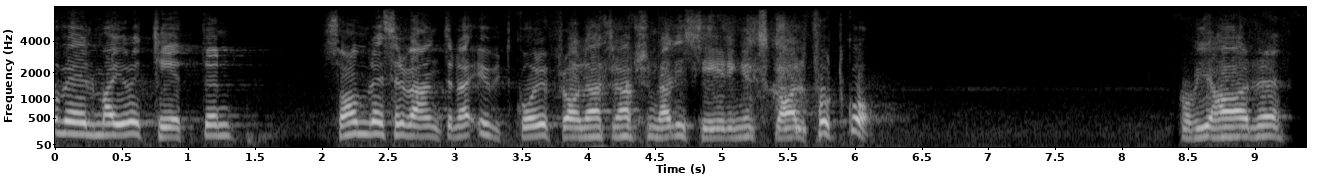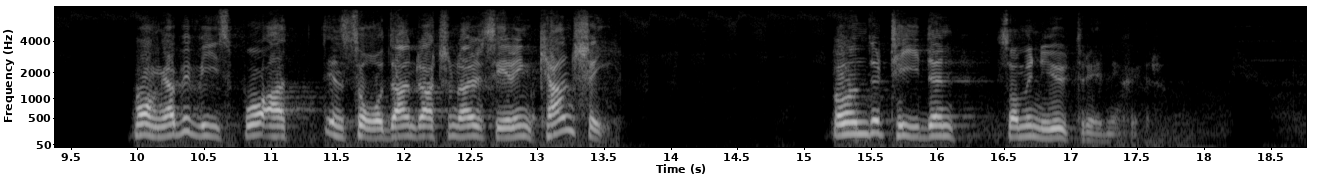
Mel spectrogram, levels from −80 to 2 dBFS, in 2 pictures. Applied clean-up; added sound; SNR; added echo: neural mask model Resemble Enhance denoiser.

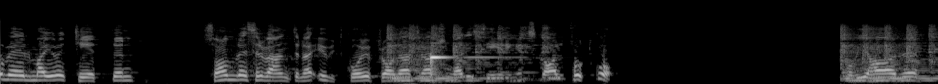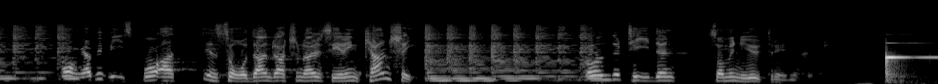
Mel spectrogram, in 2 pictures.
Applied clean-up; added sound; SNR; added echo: classical method spectral subtraction.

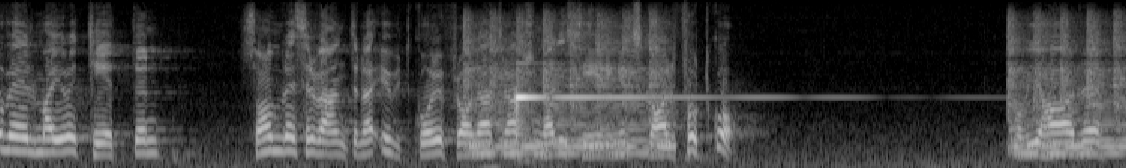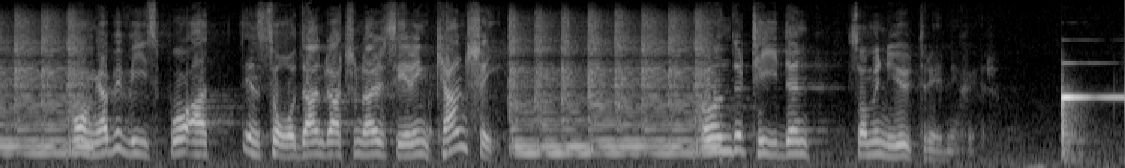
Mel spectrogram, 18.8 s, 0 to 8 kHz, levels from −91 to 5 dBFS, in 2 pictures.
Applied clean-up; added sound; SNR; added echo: none; Piano + Electric guitar; -1 dB; none.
